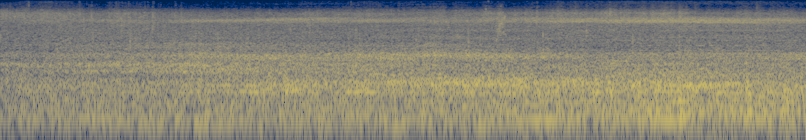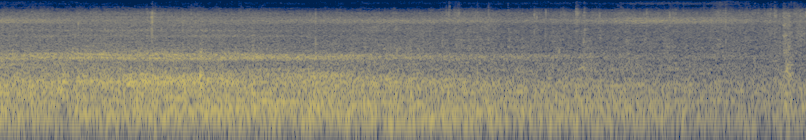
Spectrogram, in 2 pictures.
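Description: Articulated low-floor tram rolling slowly past close by on curved street track, steel wheels on rail with a high whine over the running noise. The sound swells to its loudest about halfway through as the cars go by, then fades.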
